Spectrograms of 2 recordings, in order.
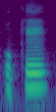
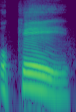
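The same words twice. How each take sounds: First: The stress is on the first syllable. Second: The stress is on the last syllable. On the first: It is the casual way used among friends. "In India, we often say okay" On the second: It is the formal way for conferences and presentations. "in a formal occasion... it should be okay"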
